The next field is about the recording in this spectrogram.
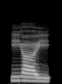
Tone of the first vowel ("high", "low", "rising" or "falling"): low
